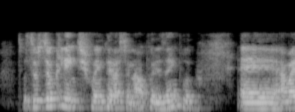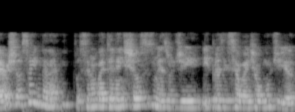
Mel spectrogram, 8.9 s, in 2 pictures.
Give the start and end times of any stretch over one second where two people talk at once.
none

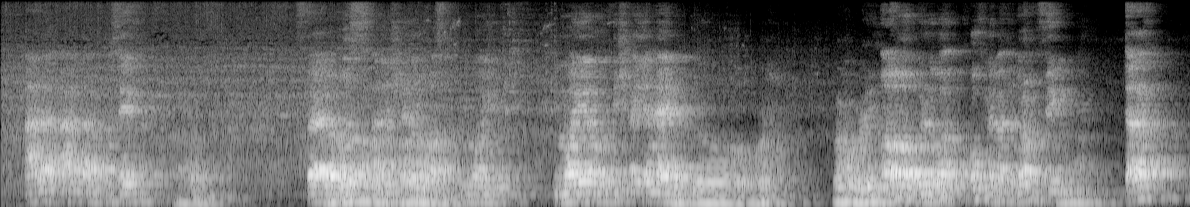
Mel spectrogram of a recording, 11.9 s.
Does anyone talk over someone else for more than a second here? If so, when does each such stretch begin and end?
3.2-4.5

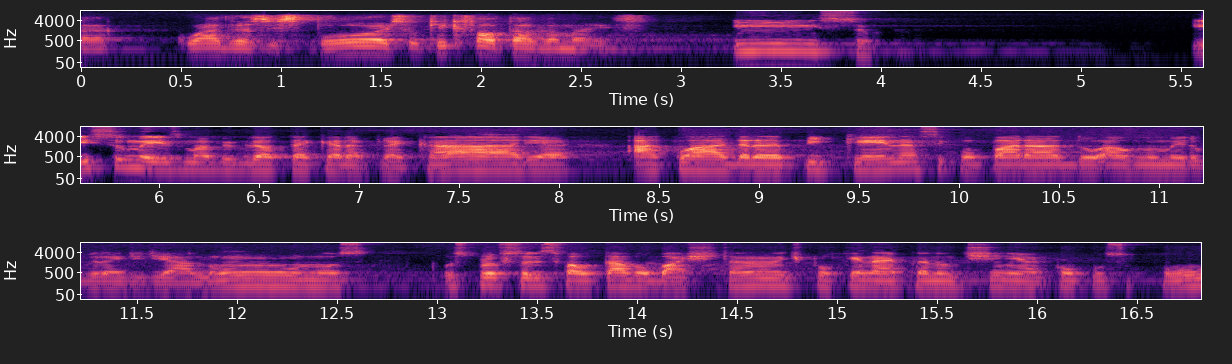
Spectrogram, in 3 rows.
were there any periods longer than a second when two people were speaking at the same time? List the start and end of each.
none

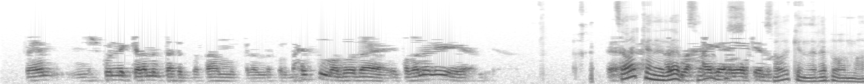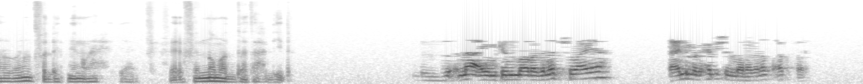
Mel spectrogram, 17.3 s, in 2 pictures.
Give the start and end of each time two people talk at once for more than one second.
6.2-7.7

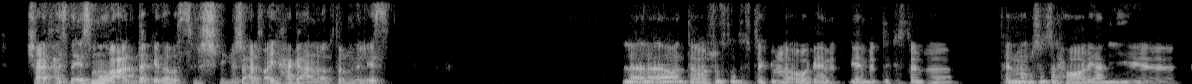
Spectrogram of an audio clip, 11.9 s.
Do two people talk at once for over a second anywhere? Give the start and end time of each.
none

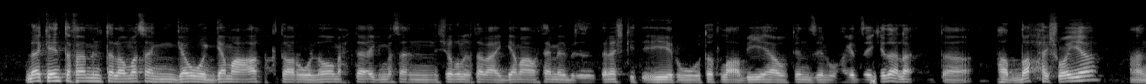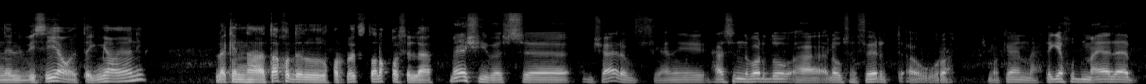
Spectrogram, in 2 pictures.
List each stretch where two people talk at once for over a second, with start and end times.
none

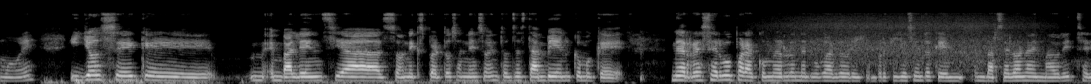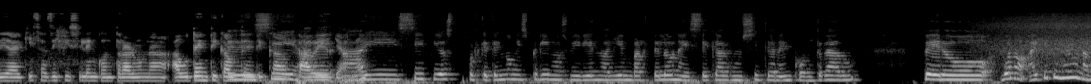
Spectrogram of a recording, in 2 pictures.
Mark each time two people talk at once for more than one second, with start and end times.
13.2-14.6

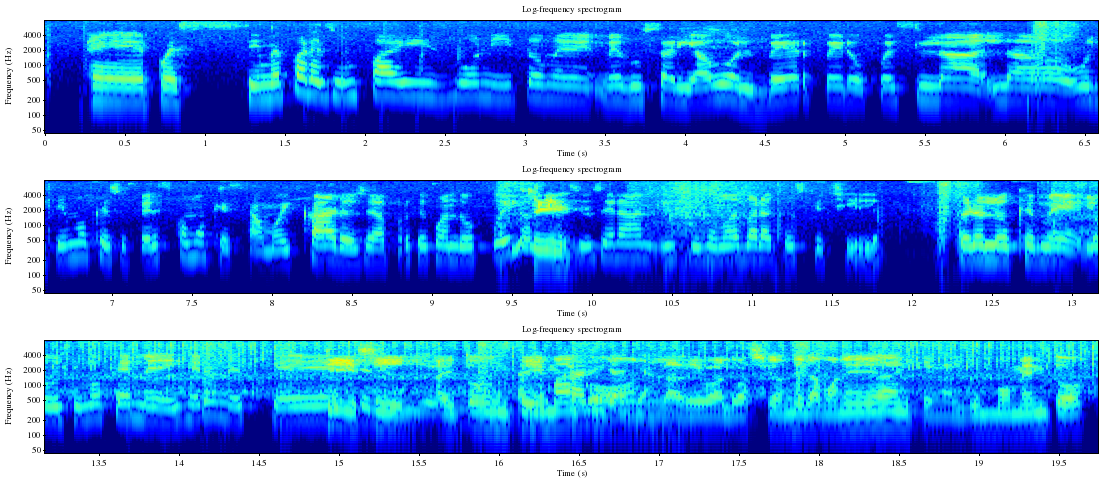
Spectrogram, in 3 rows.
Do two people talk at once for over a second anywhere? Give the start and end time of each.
14.9-17.0

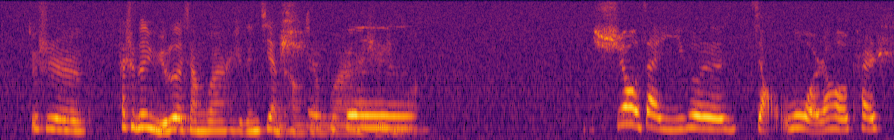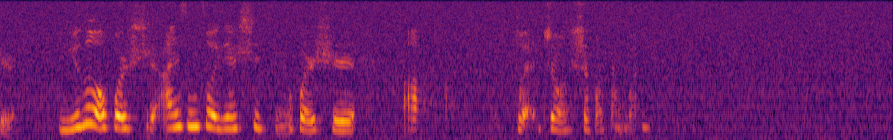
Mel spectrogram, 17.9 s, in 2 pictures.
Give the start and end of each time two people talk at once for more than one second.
2.7-4.2

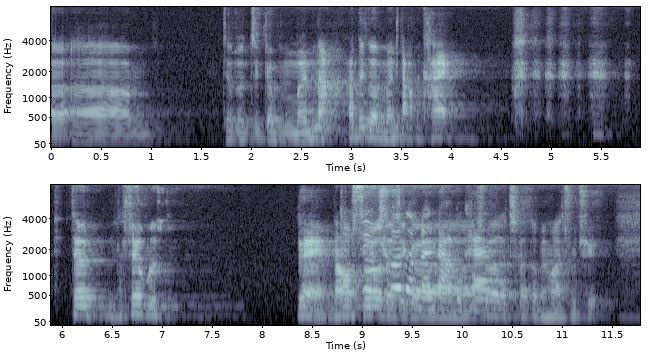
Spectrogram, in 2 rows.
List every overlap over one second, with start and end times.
8.8-10.4

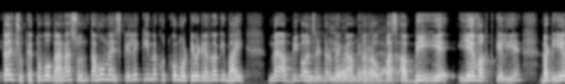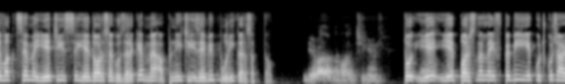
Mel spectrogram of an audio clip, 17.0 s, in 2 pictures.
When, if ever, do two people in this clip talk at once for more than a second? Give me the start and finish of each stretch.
4.6-5.9

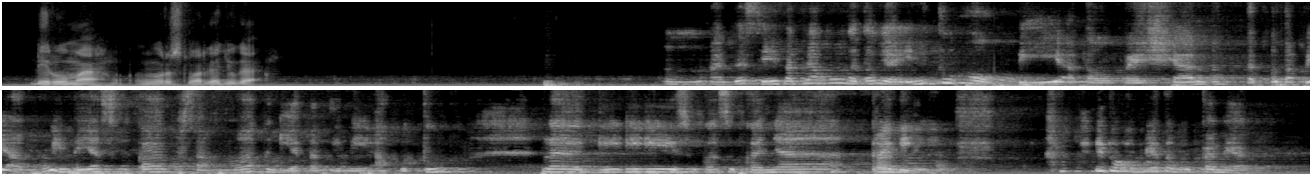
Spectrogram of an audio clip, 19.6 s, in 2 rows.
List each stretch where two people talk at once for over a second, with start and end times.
none

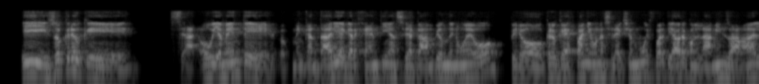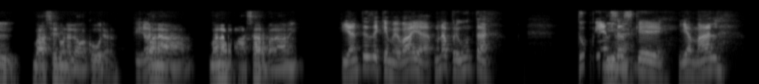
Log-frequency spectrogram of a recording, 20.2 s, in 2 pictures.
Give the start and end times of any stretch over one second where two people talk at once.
none

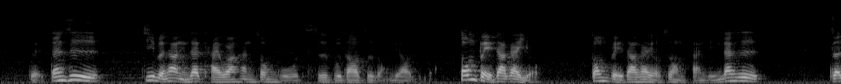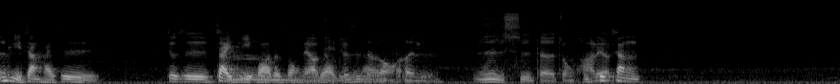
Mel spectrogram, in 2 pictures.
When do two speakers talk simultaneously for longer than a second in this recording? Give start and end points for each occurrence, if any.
10.6-12.5

